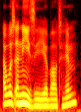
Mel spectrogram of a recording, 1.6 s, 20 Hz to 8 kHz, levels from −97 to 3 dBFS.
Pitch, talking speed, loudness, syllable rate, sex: 150 Hz, 185 wpm, -16 LUFS, 5.3 syllables/s, male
